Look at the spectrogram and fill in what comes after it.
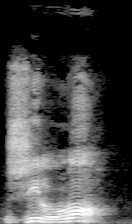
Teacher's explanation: esse ó é um o aberto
